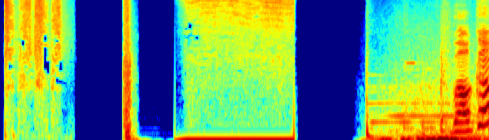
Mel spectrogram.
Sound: spray painting sounds

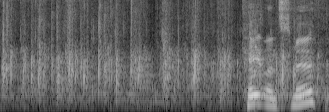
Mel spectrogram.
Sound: applause

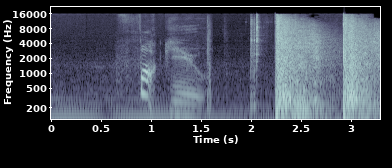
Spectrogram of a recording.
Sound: gunshot

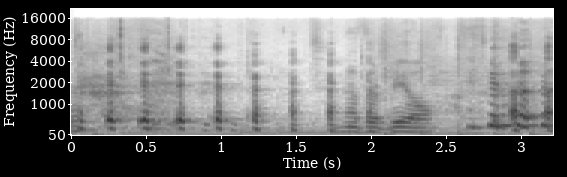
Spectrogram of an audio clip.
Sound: laughing

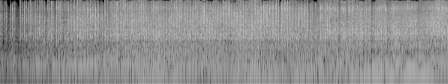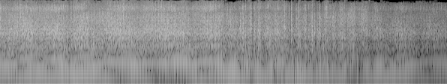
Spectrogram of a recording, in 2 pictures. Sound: aircraft engine starting and fading into the distance

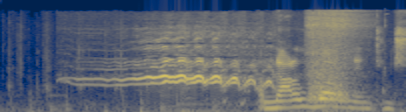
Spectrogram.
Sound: neighs

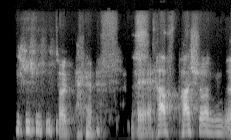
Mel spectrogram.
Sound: panel laughs

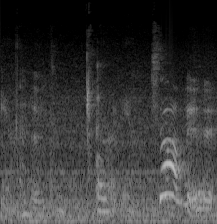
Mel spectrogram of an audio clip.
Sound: smooch

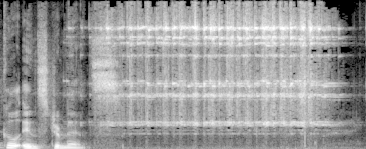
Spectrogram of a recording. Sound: rattle

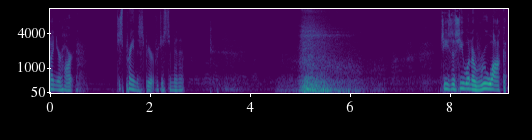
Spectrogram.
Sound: exhales deeply

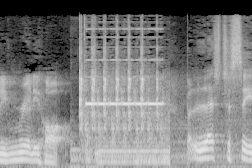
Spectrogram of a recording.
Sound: beeping

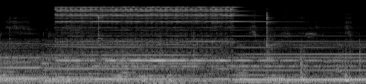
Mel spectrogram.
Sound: phone rings

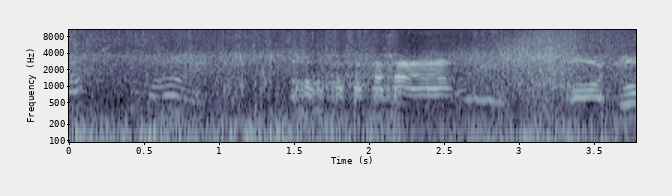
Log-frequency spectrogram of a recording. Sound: laughing maniacally

